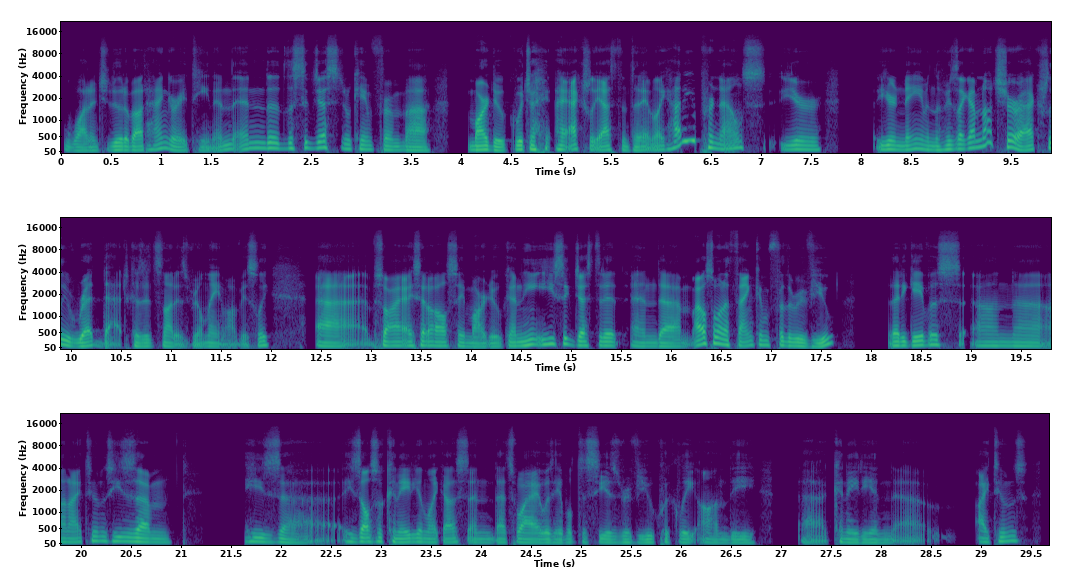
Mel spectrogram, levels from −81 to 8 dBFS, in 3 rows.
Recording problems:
none

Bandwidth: 14.5 kHz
